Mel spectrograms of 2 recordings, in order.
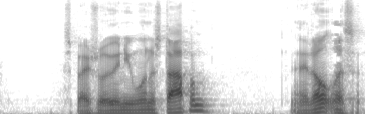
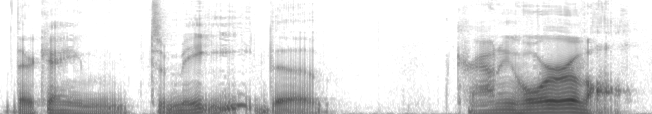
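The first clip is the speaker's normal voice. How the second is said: usual speaking voice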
